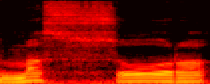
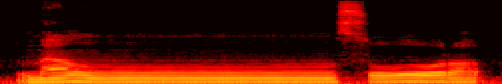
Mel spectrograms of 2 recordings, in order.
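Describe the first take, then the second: First: The n is dropped entirely between syllables. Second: The n is hidden with a held nasal sound. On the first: The speaker calls it wrong. "don't pronounce the noon, I just go straight from the mim to the sad, it becomes idgham" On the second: The speaker calls it right. "So here is the way we read it"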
